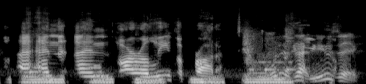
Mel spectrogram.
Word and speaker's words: Oliva: Olivia, and that's the new. That's a new brand. That's Oliva. Oliva. Yeah, someday you'll get a pronunciation. Olivia.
